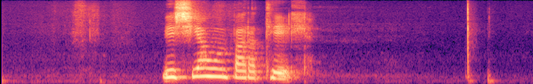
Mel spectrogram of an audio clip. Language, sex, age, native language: Icelandic, female, 60-69, Icelandic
